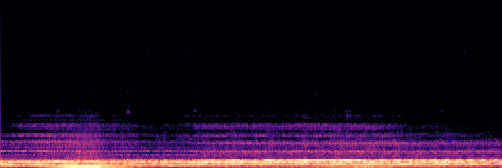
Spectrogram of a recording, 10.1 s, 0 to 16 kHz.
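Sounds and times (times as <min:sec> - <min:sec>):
electric organ chord drone: 0:00.0 - 0:09.6.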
